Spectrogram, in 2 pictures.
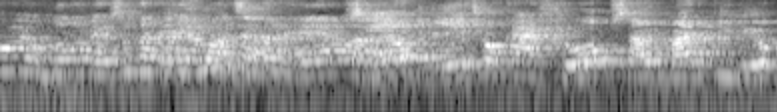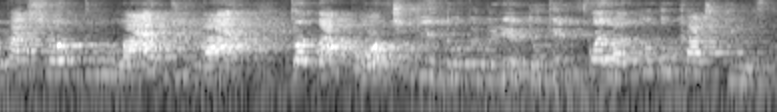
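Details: Acted comedy sketch in which the character, asked to name an object, produces fluent, meaningless circumlocution instead; Wernicke's aphasia (fluent jargon speech, anomia).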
